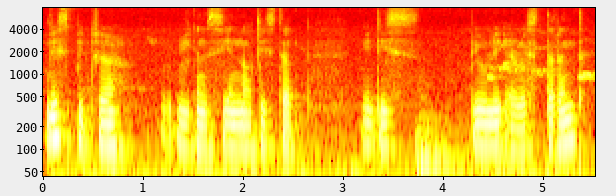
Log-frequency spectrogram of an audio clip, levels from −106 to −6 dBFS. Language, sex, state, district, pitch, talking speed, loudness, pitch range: English, male, Nagaland, Kohima, 110 Hz, 130 wpm, -18 LUFS, 100-115 Hz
